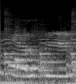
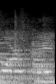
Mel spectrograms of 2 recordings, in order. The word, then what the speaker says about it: Barfée: Returning after last season's tragic setback, William Barfy. It's pronounced Barfay, there's an accent to you.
